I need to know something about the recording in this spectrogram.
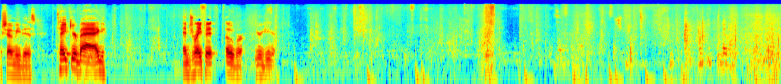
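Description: A fabric bag rustles and swishes as it is pulled over something.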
